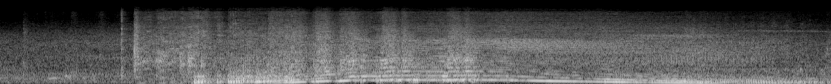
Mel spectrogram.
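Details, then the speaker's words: Engine with its cylinder head JB Welded on in place of a head gasket and started with no head bolts: revs up and drops back with a light rattle over the exhaust note. It has some compression; rattle source unclear. "it's got some compression I'll sound a bit rattler"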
